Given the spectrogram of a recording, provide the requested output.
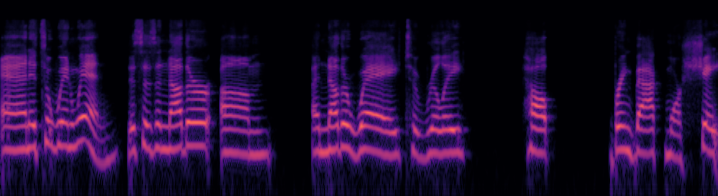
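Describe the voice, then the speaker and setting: Against a quiet background, a woman with an American accent uses a normal speaking voice, fairly high in pitch, at a fairly slow pace with fairly even intonation. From United States. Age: 50s. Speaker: physician and product maker. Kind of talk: casual chat and tutorial. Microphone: video call.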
